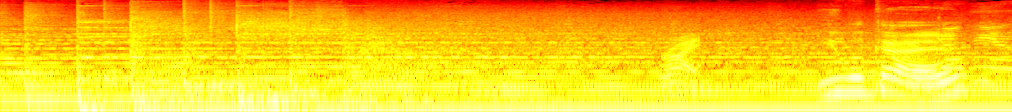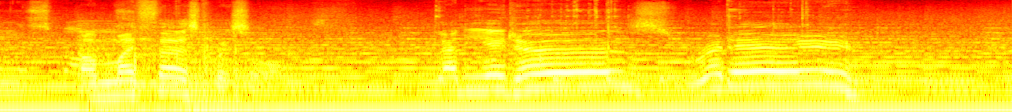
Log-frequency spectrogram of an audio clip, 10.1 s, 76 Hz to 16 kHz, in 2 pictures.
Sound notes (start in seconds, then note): 8.0 hooter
